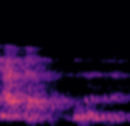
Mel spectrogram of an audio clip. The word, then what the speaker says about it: adab: Bahasa agamanya adab. Adab. Benten Ibu, cara mengucapkannya harus betul. Kalau adab itu dengan alif, adab. Tapi kalau dibacanya dengan ain, itu pengertiannya paham.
